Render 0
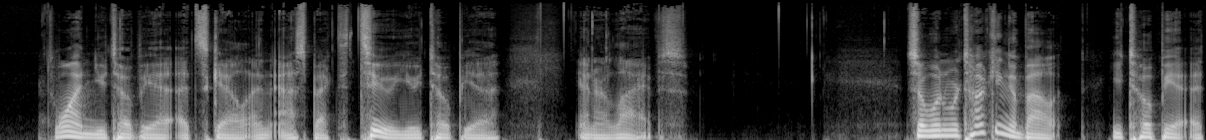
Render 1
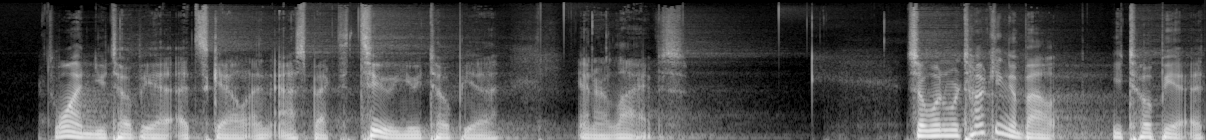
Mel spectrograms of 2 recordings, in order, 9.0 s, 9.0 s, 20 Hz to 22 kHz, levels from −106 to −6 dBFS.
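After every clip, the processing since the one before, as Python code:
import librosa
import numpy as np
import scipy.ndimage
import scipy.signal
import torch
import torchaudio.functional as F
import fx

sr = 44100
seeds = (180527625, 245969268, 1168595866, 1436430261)

y = fx.rev_plate(x, sr, seeds[0], rt60_s=2.2, hf_ratio=1.0, predelay_ms=0, drr_db=19.0)
y = y * librosa.db_to_amplitude(5.0)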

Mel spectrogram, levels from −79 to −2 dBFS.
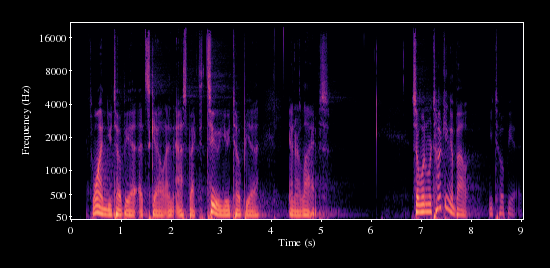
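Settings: y = fx.fade_out_tail(x, sr, length_s=2.73)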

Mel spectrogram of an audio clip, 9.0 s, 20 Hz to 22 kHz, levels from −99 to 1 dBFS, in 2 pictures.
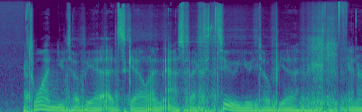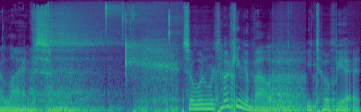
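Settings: y = fx.env_flatten(x, sr, amount_pct=100)
y = y * librosa.db_to_amplitude(-14.0)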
